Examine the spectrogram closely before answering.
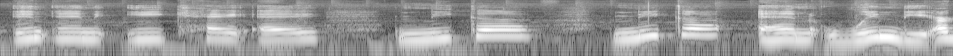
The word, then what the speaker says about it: Nneka: Both Wendy and the new woman, I believe you would pronounce her name Nneka, N-N-E-K-A, Nneka.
